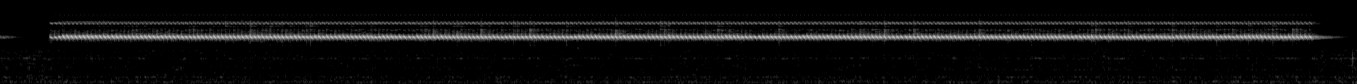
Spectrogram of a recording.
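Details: Cricket chirping starts abruptly after half a second and holds as one unbroken, piercing high trill of fast even pulses for about twelve seconds before fading out at the end.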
